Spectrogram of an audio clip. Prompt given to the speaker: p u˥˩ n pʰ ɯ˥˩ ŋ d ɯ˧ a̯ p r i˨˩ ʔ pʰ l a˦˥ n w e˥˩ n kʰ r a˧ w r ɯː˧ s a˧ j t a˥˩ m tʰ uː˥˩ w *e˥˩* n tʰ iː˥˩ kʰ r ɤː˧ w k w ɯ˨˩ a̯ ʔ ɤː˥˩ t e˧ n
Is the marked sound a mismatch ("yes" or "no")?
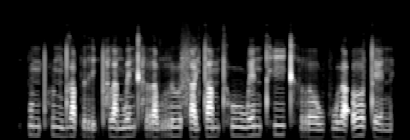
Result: no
